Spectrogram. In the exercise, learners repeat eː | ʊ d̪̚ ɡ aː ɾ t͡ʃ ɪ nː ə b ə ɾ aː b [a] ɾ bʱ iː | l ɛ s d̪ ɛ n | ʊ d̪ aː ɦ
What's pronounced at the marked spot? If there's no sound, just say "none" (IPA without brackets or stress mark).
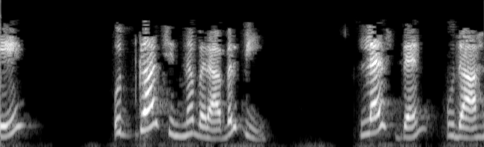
ə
